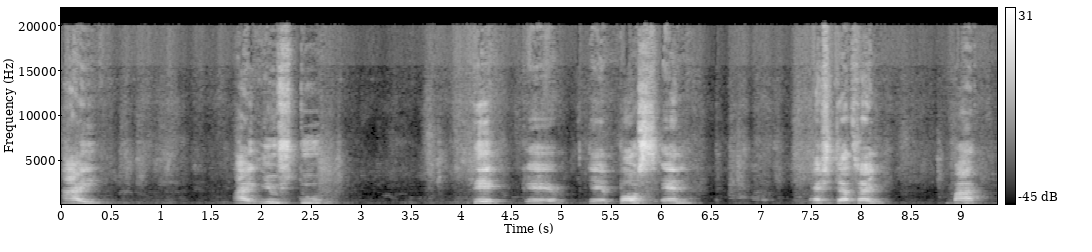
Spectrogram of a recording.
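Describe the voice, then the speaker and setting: A client giving a testimonial tells a personal story slowly and haltingly, hesitating, repeating words, and pausing at length. His voice is high, animated, and a little mellow, captured in an echoey room with faint background noise.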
